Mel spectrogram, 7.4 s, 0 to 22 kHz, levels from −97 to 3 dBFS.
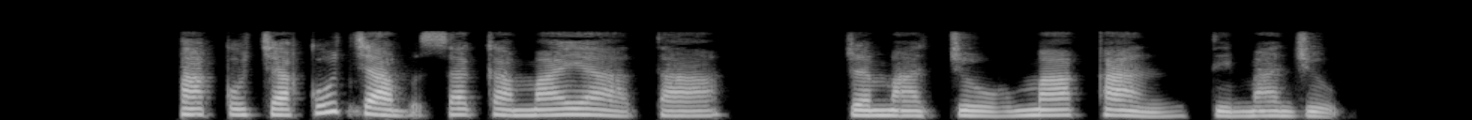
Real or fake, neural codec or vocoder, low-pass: fake; codec, 16 kHz in and 24 kHz out, 1 kbps, XY-Tokenizer; 7.2 kHz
